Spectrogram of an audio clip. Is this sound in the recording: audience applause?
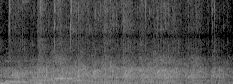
yes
